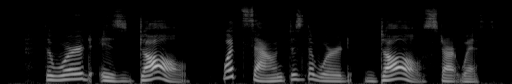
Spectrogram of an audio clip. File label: doll initial sound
